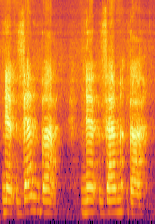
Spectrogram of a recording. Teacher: with November, we're going to make a schwa sound at the beginning and at the end. So it's n, vem, so the second syllable is stressed like the other two.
